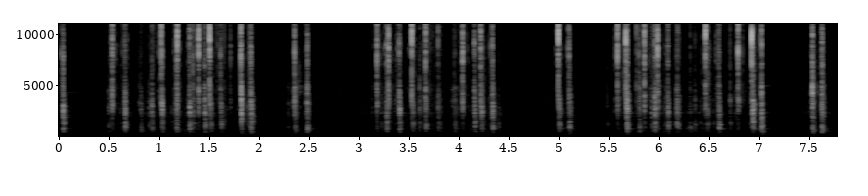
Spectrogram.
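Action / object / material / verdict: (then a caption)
tap / plastic mechanical keyboard with round keycaps / plastic / none. Long nails type on a plastic mechanical keyboard with round keycaps, producing rapid, bright clicky clacks in quick flurries separated by short pauses. Each keystroke is sharp and dry, dying away almost instantly with very little low end.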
